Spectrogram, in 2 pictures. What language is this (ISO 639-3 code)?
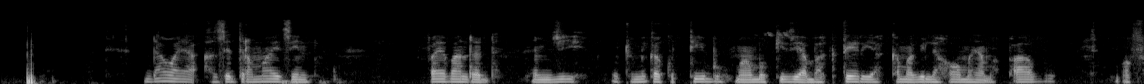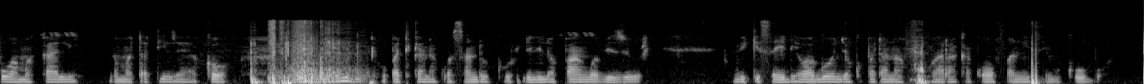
swa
